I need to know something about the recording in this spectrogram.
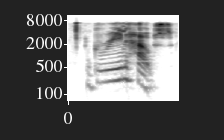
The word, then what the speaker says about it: greenhouse: Greenhouse, greenhouse. What are you hearing? Green. Compound noun, the first noun takes the stress.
